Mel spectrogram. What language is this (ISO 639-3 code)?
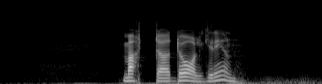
swe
